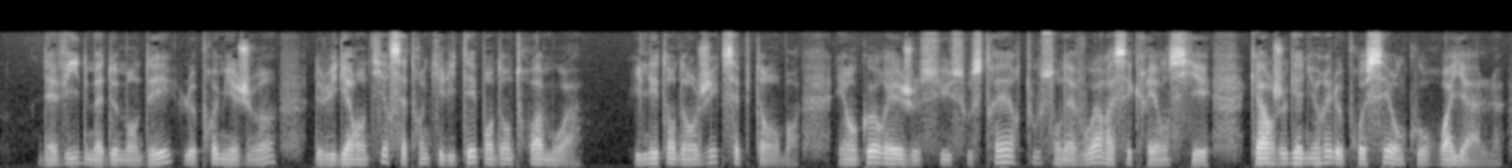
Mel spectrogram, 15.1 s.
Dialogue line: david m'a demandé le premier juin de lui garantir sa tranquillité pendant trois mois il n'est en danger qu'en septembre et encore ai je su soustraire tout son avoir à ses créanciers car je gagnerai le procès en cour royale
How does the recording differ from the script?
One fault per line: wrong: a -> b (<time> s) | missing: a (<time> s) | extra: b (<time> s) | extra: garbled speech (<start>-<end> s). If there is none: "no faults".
missing: qu'en (7.2 s)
